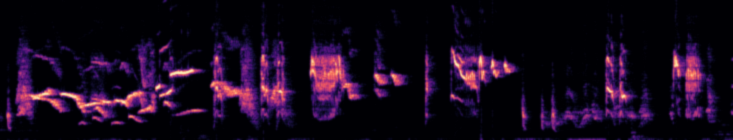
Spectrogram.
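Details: Captive Oriental magpie-robin raised at a breeder, singing to settle on its perch: loud run of whistled slurs, harsh chatters and clipped notes, broken by short pauses, all high-pitched.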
